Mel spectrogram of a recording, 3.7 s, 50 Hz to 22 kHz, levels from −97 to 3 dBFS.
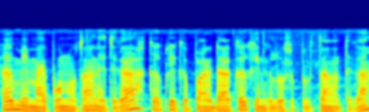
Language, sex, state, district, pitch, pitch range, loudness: Wancho, male, Arunachal Pradesh, Longding, 120 Hz, 115-135 Hz, -19 LUFS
